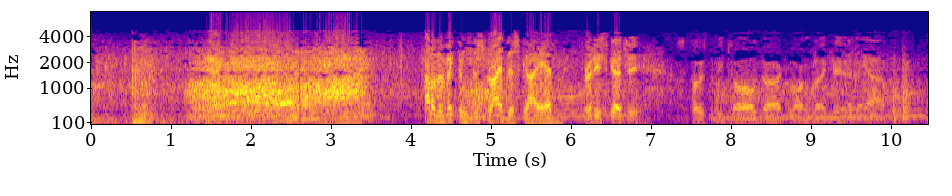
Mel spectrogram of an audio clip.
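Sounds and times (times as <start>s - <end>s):
car engine revving as vehicle pulls away and accelerates: 0.0s - 10.4s
speech: 4.2s - 10.2s.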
